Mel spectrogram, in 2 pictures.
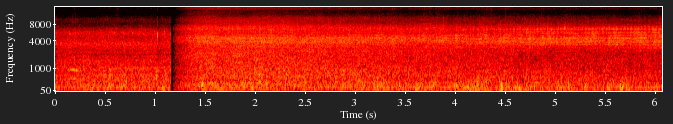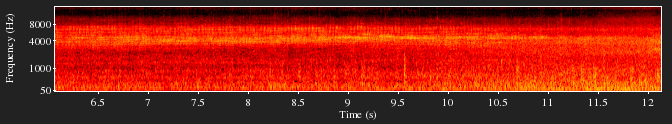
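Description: Cars driving slowly through a flooded street: a steady rushing, sloshing hiss of water around their tyres over the low sound of their engines running. The sound dips out briefly about a second in, then comes back louder.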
